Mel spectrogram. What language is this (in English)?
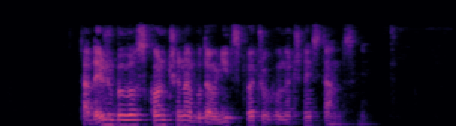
Belarusian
